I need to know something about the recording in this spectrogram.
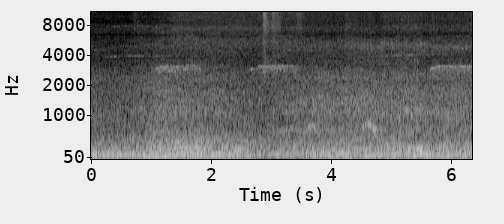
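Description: A bus engine idles with a low, steady rumble close by.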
